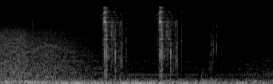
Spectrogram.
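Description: Short menu clicks sound.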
